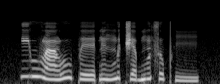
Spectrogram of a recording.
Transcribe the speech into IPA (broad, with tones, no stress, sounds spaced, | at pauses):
j u˦ β ã˨ β u˦˨ p eː˨ ɗ ĩ˨ ŋ ʊ˦ t͡ʃ ɛ˨ b ũ˦ s ʊ˦ pʰ iː˨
